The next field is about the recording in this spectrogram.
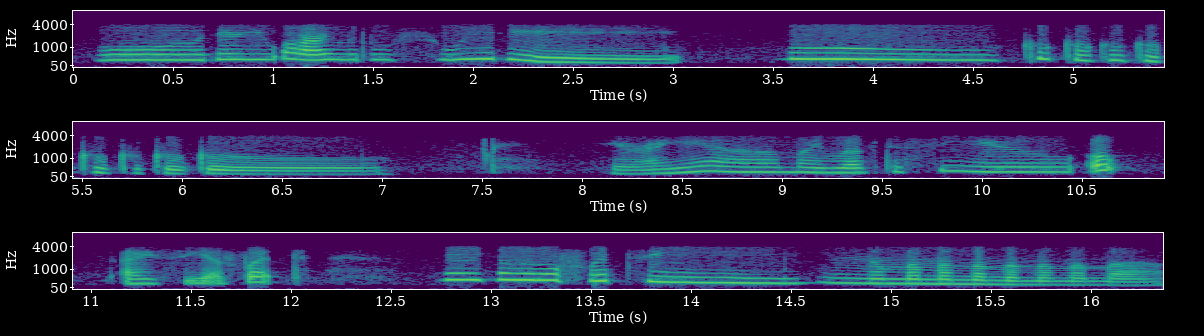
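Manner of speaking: put-on high, swooping, cooing baby talk. Explaining how parents talk to babies, the speaker demonstrates baby talk. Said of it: "It's like".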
